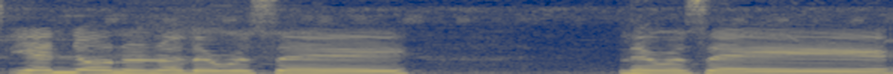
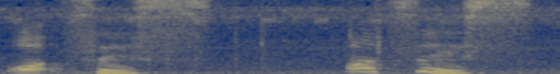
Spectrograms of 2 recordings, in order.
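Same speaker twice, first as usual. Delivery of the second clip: a higher put-on British voice; accidental British; 5 semitones higher, much slower than usual. Streamer voicing the character, comes out British. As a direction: ask it in a mock British accent. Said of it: "That's fucking British".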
